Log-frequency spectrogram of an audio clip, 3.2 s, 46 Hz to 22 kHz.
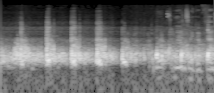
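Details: Fetal heartbeat on Doppler at a home midwife visit, 41 weeks and two days pregnant, past the due date: fast, regular whooshing pulses, about 150 a minute, in the normal range.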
